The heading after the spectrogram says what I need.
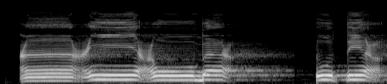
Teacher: Huruf ain memiliki sifat jahar dan tawasud.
